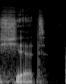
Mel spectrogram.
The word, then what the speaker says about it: Schitt: They're down in L.A., and they decided to rename, and the name of this is S-C-H-I-T-T, and it literally is pronounced shit.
